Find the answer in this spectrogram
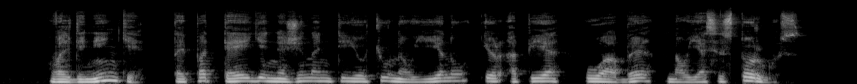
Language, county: Lithuanian, Klaipėda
